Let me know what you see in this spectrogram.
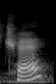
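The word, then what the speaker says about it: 최: So my last name's Choi, right? But in Korean it's Che. Che.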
